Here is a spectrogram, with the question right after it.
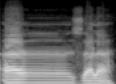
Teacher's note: Sama sebagaimana tadi anfusahum, yaitu dibaca dengan bacaan ikhfa, nunnya disamarkan ke huruf zai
